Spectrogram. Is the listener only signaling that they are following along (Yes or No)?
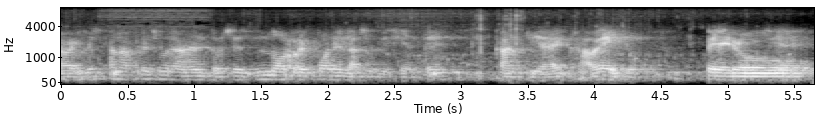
Yes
